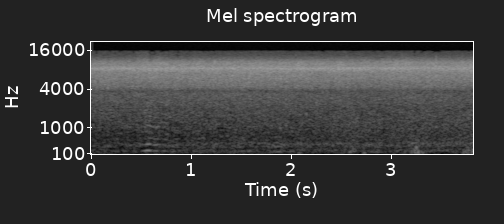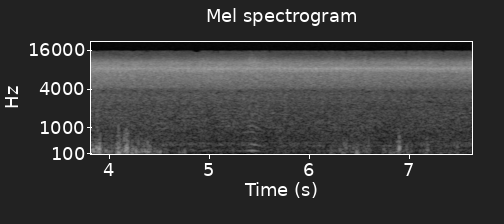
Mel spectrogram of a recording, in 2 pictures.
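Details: Honey bees of a 2017 nucleus colony, 19 September 2018: a low continuous hive drone, broken near the middle by a cluster of louder, rough buzzy pulses lasting about half a second, then a few softer single buzzes.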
